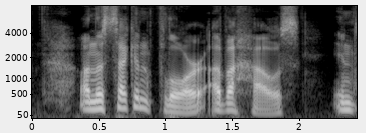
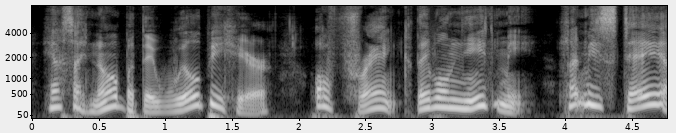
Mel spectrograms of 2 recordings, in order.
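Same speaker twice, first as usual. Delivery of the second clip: rising higher and louder, begging to stay; pleading; 7 semitones higher, 3 dB louder than usual. Acted. Dying woman begging Frank to let her stay, pleading. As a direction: build from plea to urgent begging. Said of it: "I pleaded".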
